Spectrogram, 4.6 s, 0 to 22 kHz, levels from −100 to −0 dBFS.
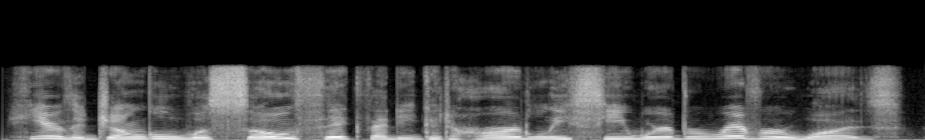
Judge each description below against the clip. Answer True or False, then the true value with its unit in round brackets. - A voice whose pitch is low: False (250 Hz)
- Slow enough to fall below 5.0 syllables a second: True (4.5 syllables/s)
